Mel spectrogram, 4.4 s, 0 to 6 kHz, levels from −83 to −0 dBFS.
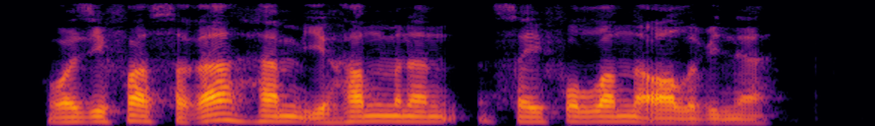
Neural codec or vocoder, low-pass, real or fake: vocoder, 44.1 kHz, 128 mel bands every 512 samples, BigVGAN v2; 5.4 kHz; fake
